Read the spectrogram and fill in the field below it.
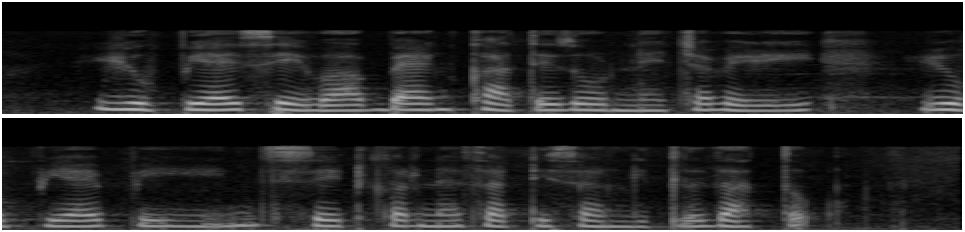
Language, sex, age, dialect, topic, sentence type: Marathi, female, 25-30, Northern Konkan, banking, statement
